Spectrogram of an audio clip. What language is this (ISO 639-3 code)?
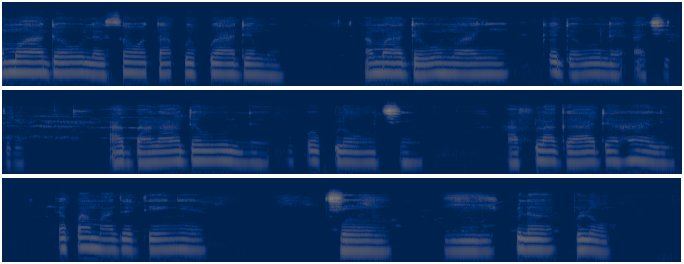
ewe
